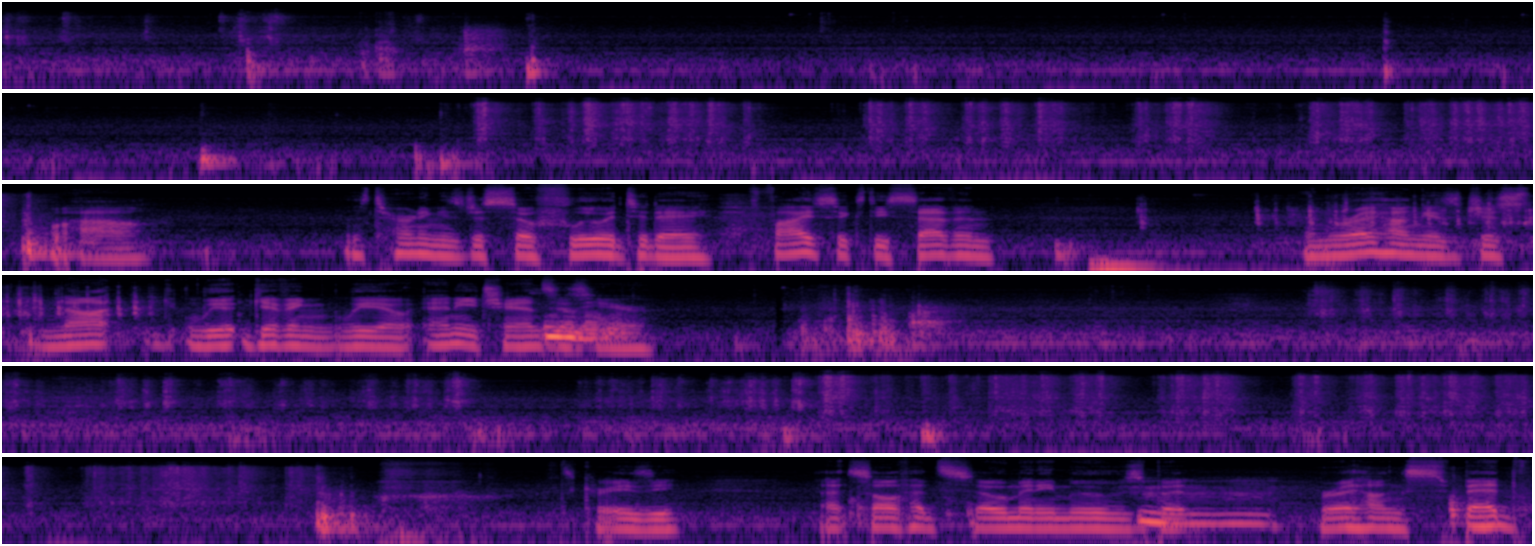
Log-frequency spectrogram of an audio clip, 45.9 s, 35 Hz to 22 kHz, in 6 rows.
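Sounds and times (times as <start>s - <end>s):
puzzle cube clicking rapidly: 10.0s - 15.5s, 21.6s - 24.1s, 29.5s - 39.9s.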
